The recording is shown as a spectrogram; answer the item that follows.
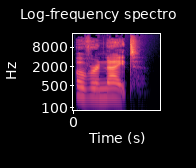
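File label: "overnight", English; oxford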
